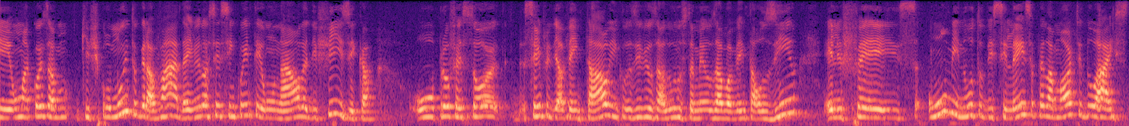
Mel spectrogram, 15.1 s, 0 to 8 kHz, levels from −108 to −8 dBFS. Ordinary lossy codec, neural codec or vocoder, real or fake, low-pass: none; none; real; none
